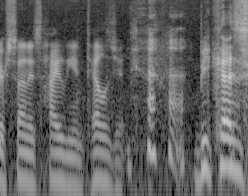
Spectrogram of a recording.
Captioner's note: laughs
